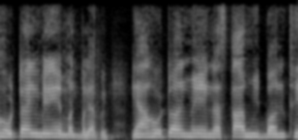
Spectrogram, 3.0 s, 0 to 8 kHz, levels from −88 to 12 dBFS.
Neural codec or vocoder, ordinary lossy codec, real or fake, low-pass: codec, 16 kHz, 1 kbps, FreqCodec, larger model; none; fake; none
